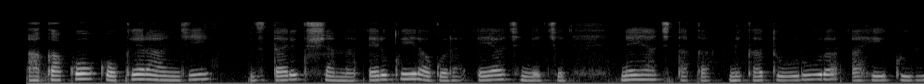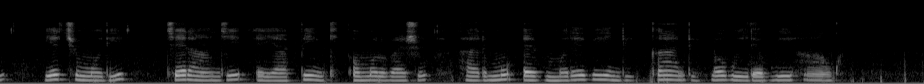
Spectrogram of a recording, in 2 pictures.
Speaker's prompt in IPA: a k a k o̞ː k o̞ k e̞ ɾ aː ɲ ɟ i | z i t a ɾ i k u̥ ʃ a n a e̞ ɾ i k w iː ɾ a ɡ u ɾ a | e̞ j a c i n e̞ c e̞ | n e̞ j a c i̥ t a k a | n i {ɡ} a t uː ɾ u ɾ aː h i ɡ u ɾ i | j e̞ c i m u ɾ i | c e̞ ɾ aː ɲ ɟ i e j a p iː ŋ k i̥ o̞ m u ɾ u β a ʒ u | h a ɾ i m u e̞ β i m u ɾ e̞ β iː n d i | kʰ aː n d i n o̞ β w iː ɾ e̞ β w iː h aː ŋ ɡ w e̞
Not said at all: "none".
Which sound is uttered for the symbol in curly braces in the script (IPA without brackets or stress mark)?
k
